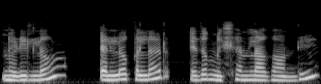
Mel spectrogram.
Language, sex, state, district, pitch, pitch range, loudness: Telugu, female, Andhra Pradesh, Annamaya, 215 Hz, 200-245 Hz, -16 LUFS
